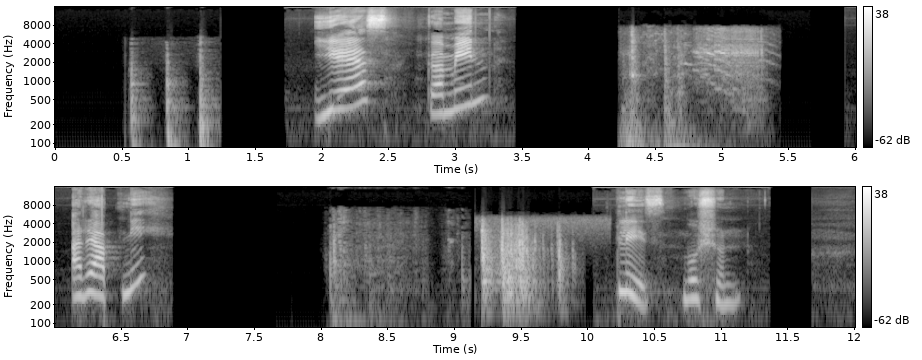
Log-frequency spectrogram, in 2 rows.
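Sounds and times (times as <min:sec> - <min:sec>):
knocks on a door: 0:00.6 - 0:01.3.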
